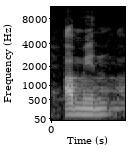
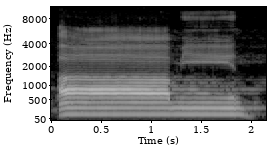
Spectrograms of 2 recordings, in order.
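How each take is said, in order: First: Both vowels are short. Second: Both vowels are long. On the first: It means a sense of safety. "Kalau dipendekkan awalnya, dipendekkan akhirnya" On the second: It asks that the prayer be answered. "awalnya panjang, ... panjang akhirnya"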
